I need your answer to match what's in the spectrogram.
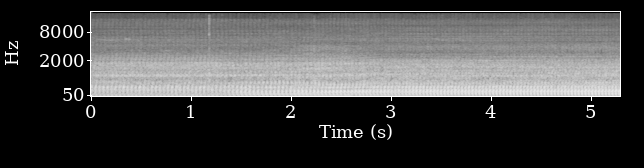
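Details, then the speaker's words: Oxseryn 2500 W inverter generator in eco mode as a 1500 W heater is switched to low, about 885 watts. The steady drone climbs in pitch and gets louder over a few seconds, running smooth and even. "hear it kick up there, starting to rev."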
